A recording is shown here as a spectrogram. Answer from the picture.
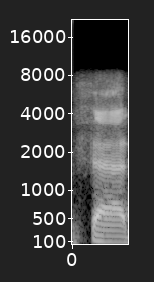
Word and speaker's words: Thad: By the way, I remember this situation well, and Thad Allen did pronounce his name Thad, not Tad, which I always found interesting, but that's how he spelled it, so that's good.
